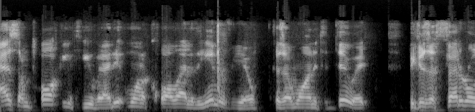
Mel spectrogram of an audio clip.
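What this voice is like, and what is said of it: Usual voice. Nothing is said of it.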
